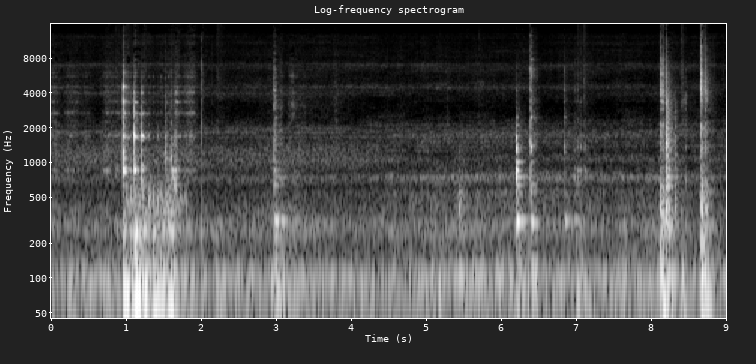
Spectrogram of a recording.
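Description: Frying pan knocking against a gas stove's metal grate as it is moved: a loud clank about a second in with a short rattle after it, single knocks around three and six seconds, and two clanks close together near the end, over a steady low hum.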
